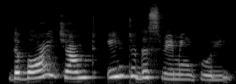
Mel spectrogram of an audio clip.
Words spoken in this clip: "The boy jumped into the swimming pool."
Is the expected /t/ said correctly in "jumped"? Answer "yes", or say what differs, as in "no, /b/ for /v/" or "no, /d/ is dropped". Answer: yes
